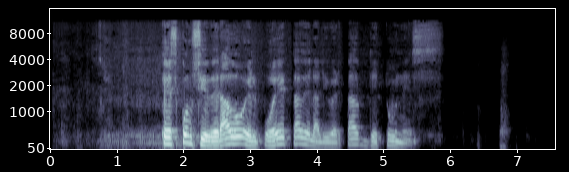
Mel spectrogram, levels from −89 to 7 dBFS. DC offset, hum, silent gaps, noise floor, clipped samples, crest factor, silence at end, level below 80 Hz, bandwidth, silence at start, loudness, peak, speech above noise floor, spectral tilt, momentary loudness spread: under 0.1%; none; none; -85 dBFS; under 0.1%; 18 dB; 1.9 s; -56 dBFS; 11.5 kHz; 1.65 s; -15 LUFS; 0 dBFS; 71 dB; -5.5 dB/octave; 18 LU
